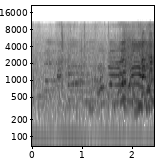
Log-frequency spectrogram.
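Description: A group of children's high voices calling out and shouting excitedly at once, faint at first and turning loud about a second and a half in.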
